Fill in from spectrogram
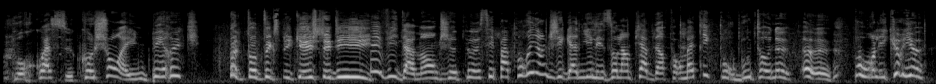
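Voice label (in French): AUDIO DRAMA, Comédienne; AUDIO DRAMA - Justification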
